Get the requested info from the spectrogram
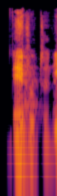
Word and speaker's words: Andrelton: And Andrelton, Andrelton.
